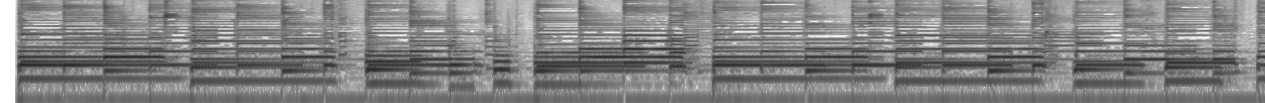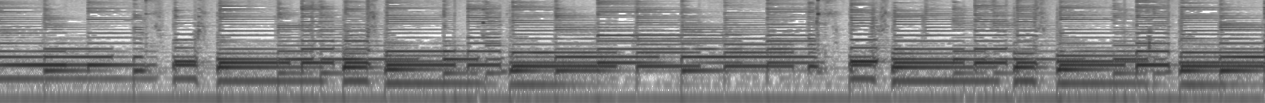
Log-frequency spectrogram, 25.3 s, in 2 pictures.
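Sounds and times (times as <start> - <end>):
guitar: 0.2 - 25.2.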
